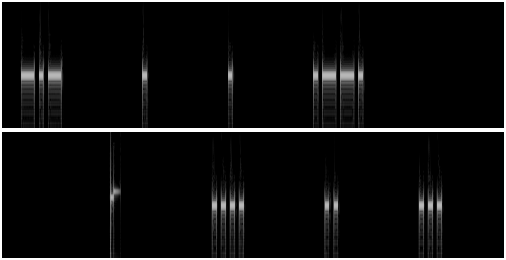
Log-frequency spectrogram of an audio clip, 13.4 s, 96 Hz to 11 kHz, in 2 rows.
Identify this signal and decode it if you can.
Morse code, heard as a keyed tone, about 20 wpm, spaced as for 7 wpm, 700 Hz. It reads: KEEP HIS
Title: 6x Character Spacing - Top 300 Words - 20wpm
